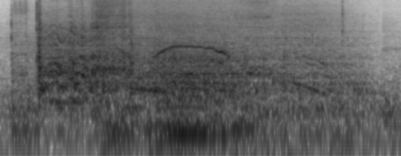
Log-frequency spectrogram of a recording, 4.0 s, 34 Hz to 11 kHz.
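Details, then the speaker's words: 1990 Dodge Ram Charger TBI: engine cranks, catches, runs rough a couple seconds then dies; fuel pressure 70 psi versus 12–15 psi spec. "70 PSI for a TBI unit that's four times almost the fuel pressure it should be what the hell's going on here"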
